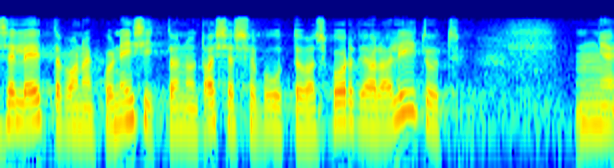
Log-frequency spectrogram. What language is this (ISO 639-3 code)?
est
